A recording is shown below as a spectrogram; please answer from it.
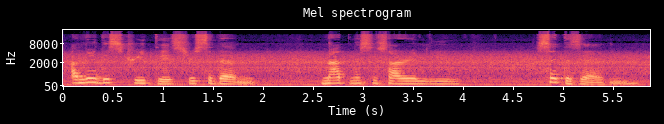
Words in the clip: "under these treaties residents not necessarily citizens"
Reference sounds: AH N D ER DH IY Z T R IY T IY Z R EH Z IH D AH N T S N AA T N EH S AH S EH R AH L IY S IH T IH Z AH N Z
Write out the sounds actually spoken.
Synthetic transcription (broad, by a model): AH N D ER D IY S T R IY T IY S R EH S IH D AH N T N AA T N EH S AH S EH R AH L IY S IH T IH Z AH N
